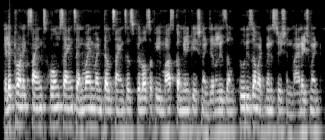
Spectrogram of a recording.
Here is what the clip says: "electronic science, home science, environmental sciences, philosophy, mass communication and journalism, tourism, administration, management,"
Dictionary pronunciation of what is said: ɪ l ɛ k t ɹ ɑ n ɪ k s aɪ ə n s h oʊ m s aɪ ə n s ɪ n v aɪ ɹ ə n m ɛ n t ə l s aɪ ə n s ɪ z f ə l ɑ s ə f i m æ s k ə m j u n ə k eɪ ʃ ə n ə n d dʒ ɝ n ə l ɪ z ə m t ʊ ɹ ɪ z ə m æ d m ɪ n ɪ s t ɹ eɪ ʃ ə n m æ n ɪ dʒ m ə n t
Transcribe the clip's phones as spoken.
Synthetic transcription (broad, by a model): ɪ l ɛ k t ɹ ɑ n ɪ k s aɪ ə n s h oʊ m s aɪ ə n s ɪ n v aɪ ə n m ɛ n t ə l s aɪ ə n s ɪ s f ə l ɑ s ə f i m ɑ s k ə m j u n ə k eɪ ʃ ə n ə n d dʒ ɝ n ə l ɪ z ə m t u ɹ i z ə m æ d m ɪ n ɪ s t ɹ eɪ ʃ ə n m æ n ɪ dʒ m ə n t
